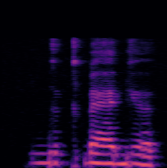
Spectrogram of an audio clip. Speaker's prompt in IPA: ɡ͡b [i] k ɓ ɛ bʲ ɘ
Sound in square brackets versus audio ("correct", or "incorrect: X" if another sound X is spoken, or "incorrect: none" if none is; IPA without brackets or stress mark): incorrect: ɨ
